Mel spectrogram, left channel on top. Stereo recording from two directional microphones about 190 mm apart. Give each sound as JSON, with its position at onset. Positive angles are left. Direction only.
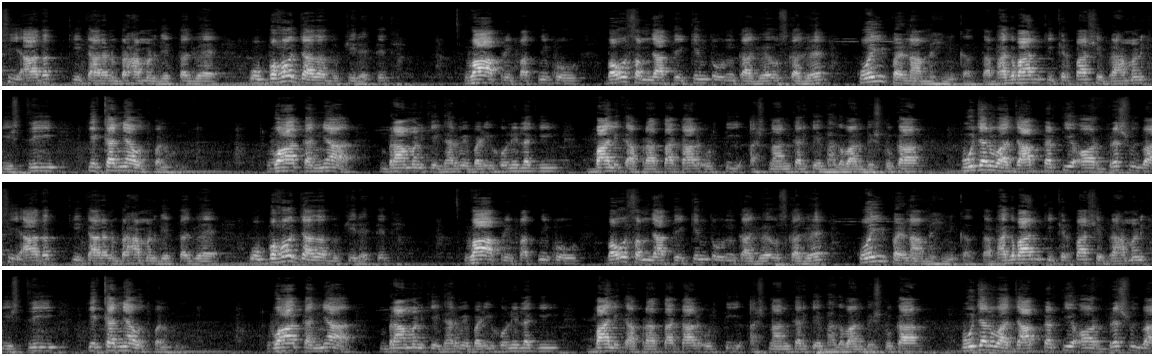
{"t": 0.1, "sound": "a man's voice", "side_deg": -5}
{"t": 14.2, "sound": "a man's voice", "side_deg": -10}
